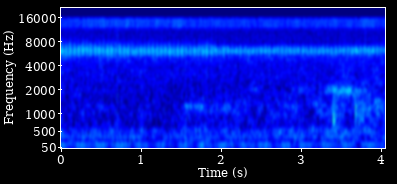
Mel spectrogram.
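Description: Near silence: faint room tone with a steady low hum and a thin, steady high-pitched whine.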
